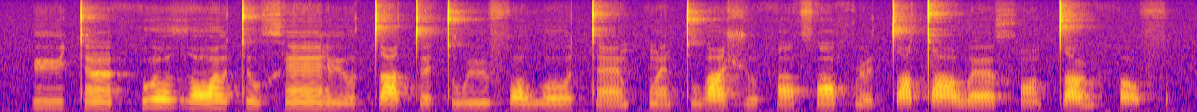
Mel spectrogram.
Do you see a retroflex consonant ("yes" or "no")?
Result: yes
